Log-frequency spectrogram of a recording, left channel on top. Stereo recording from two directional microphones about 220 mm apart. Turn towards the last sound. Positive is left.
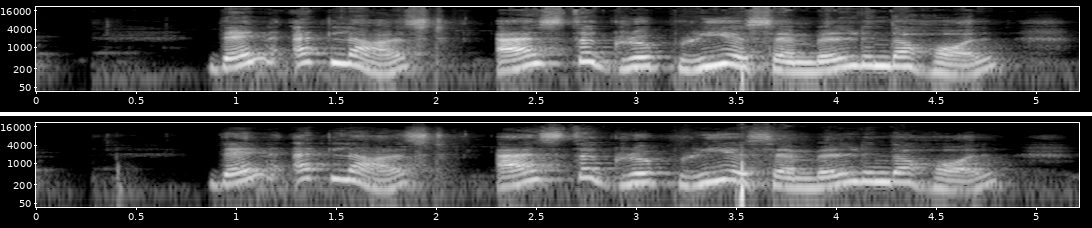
turn(degrees=45)  # may be behind; listen again after turning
